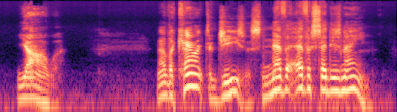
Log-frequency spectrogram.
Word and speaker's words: Yahweh: And the name is pronounced Yahweh, but it's to do with your breath, the breath of life.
